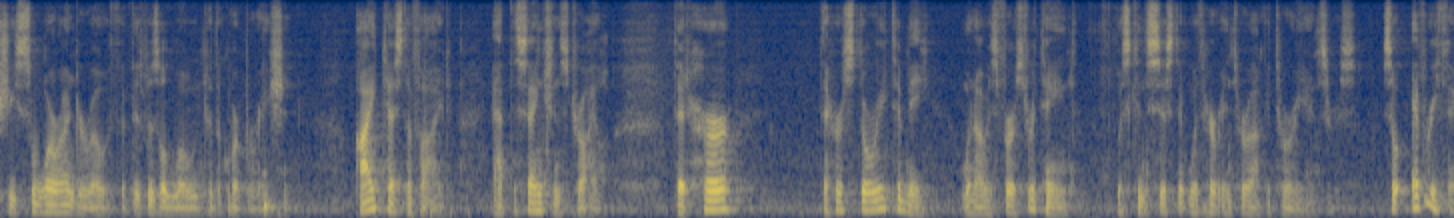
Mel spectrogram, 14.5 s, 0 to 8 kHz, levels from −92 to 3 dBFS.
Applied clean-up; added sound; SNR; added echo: none; none; none; none.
